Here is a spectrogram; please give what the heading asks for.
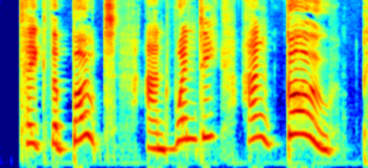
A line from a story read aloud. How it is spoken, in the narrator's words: Peter shouted to the boys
